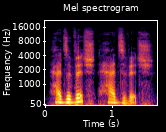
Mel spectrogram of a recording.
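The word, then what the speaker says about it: Hadžović: Hadzovic.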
